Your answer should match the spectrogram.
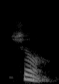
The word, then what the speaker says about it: sure: Sure. Sir. Not sir.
